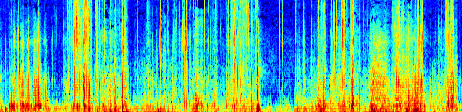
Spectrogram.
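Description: A yellow beeswax-coated cotton food wrap sheet is draped and bunched while long nails scratch and tap it and crinkle it. Dense, crackly crinkles and sharp bright taps sit over a soft low rustle, with a brief quieter pause around the middle before the crinkling picks up again.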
